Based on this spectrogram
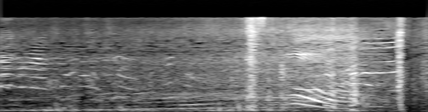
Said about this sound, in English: Oh! The kids take off in the car.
